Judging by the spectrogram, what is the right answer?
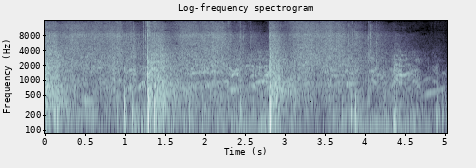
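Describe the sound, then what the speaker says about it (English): Fireworks from a played video burst over a steady hiss: two sharp loud bangs, then several smaller pops and crackles. "That was a firework video."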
